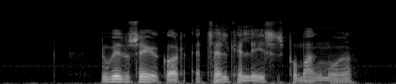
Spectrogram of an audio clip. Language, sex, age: Danish, male, 29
